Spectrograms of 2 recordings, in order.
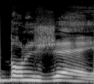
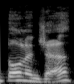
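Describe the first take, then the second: First: The name is said with a French pronunciation. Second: The name is said with an English pronunciation. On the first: "I think the French say" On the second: "The English say"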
